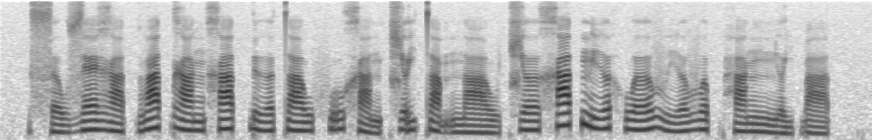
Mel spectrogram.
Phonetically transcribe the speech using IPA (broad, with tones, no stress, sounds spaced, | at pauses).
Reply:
s ə˨˩ w z ɛ˧ ɣ a˨˩ t̚ v a˦˥ t̚ ɣ a˧ ŋ x a˦˥ t̚ ɗ ɨ˨˦ ə̯ t̪ a˧ w f ṵ˧˥ x a˧˩ n t͡ɕ ə̰˧˥ j t̪ a̰˧˨ m n aː˨˩ w t͡ɕ əː˧ x a˦˥ t̚ n i˨˦ ə̯ h w əː˨˦ v i˨˦ ə̯ v ə˦˥ p̚ h a˧ ŋ ɲ ə˨˩ j ɓ a˨˩ t̚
